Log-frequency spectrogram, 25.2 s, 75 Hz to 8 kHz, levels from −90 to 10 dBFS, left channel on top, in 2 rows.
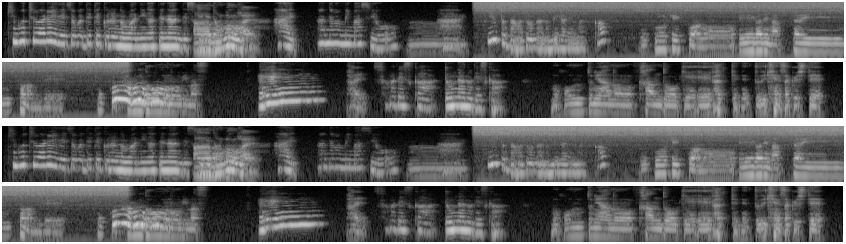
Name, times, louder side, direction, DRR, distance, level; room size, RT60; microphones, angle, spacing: voice 1, 0.1-3.7 4.1-4.4 4.7-5.9 6.5-6.9 7.3-9.1 14.3-15.2 16.5-17.5 18.4-20.1, left 3 dB, 60° left, 0.4 m, -23 dB
voice 2, 2.9-3.8 6.1-7.0 9.5-13.6 14.0-15.7 17.8-18.1 20.9-24.9, left 1 dB, 10° right, 1.0 m, -29 dB
sound 1, 7.0-14.5, right 6 dB, 65° right, 0.8 m, -18 dB
4.9 x 2.4 x 2.5 m
head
